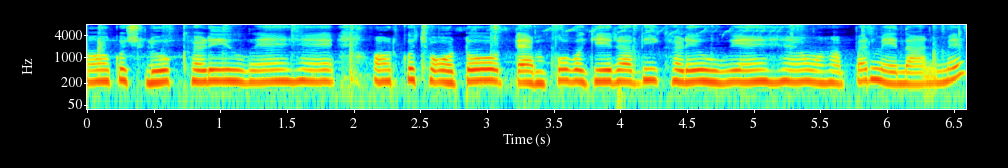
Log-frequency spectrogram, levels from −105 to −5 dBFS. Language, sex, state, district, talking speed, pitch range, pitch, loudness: Hindi, female, Chhattisgarh, Raigarh, 175 wpm, 220-235 Hz, 230 Hz, -29 LUFS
